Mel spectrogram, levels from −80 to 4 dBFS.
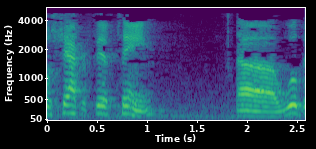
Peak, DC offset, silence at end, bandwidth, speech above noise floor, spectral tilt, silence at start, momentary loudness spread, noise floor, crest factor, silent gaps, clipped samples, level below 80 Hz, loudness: -4 dBFS; under 0.1%; 0 s; 5 kHz; 27 dB; -7.5 dB/octave; 0 s; 8 LU; -46 dBFS; 18 dB; none; under 0.1%; -54 dBFS; -19 LUFS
